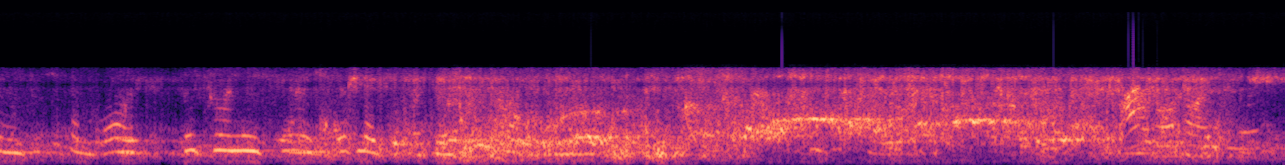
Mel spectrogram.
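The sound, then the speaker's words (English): A voicemail recording of a busy basketball game: a steady crowd of voices and shouts fills the scene, a ball dribbles, and short, high-pitched sneaker squeaks stand out in the first few seconds. “It sounds like a basketball game because you can hear a ball dribbling and you can actually hear sneakers squeaking.”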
